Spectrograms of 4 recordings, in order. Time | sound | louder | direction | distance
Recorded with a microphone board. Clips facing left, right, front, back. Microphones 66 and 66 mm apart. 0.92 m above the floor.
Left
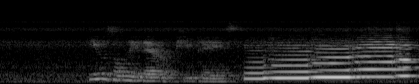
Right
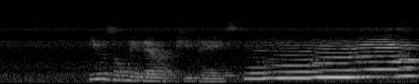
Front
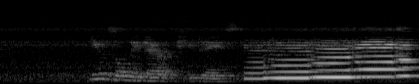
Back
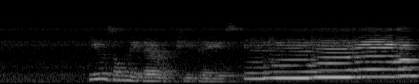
0.9 | a woman speaking | even, back 5 dB | 175° right | 6 m
2.4 | a flute | left 7 dB, front 2 dB | 70° left | 1.2 m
